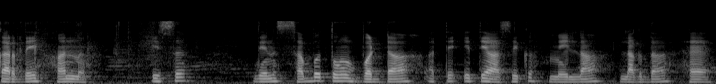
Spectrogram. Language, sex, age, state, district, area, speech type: Punjabi, male, 30-45, Punjab, Muktsar, rural, spontaneous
